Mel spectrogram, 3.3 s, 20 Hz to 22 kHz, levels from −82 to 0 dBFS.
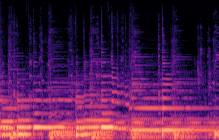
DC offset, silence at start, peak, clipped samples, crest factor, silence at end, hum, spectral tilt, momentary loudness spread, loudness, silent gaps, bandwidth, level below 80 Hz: under 0.1%; 0 s; -4 dBFS; under 0.1%; 12 dB; 0 s; none; -9 dB/octave; 6 LU; -17 LUFS; none; 9.8 kHz; -54 dBFS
